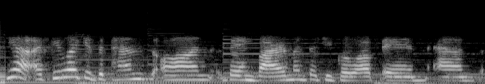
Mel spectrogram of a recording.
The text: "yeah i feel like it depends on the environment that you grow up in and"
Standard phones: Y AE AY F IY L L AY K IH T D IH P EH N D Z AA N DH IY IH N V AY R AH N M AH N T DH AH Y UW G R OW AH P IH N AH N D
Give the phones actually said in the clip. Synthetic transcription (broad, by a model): Y AE AY F IY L L AY K IH T D IH P EH N D Z N DH IY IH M V AY R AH N M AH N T DH AH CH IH G R OW AH P IH N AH N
